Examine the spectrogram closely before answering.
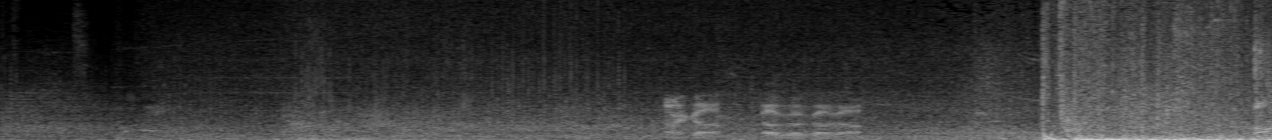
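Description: A helicopter's rotor thumps as it flies.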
